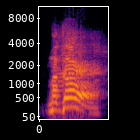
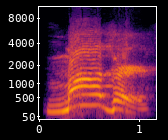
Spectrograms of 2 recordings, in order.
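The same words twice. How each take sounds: First: "mother" mispronounced with stress on -ther; wrong second-syllable stress. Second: "Mother" with the first syllable stressed and drawn out. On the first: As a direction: say mo-THER, leaning on the last syllable. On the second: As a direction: hit MO in "Mother", let -ther fall. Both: Shown as a demonstration. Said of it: "You don't pronounce it as".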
